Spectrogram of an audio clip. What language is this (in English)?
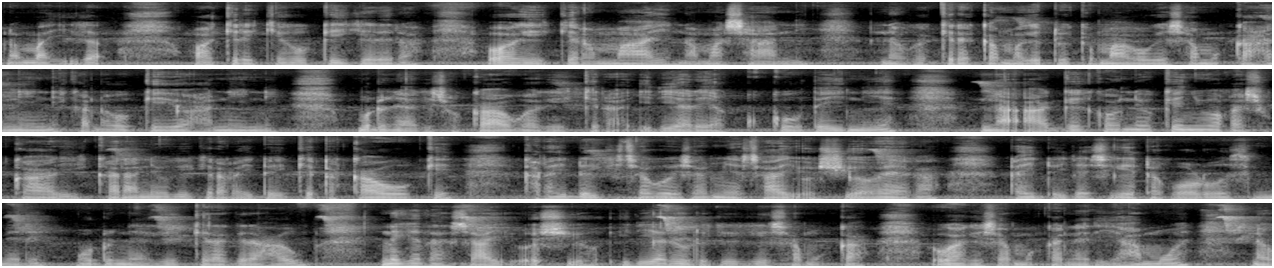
Kikuyu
